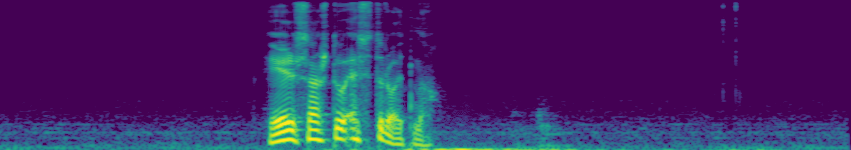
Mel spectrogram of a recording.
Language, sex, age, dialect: Faroese, male, 36-60, Suðurstreymoy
